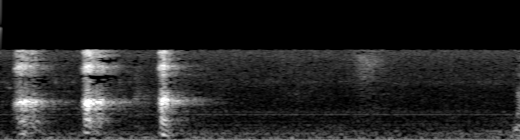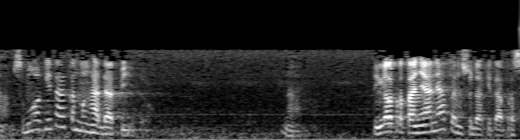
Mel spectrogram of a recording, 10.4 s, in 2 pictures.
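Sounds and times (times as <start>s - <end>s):
voice imitating a dying person's snoring-like death rattle: 0.0s - 2.2s
speech: 5.4s - 6.8s, 8.9s - 10.3s.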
